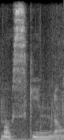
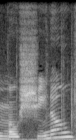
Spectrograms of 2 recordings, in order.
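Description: First: The name is pronounced the Italian way. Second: The name is read as English spelling suggests. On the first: The speaker calls it right. "it's an Italian name and it is Moschino" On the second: The speaker calls it wrong. "Some of you might say Moschino, because that's how it's spelled"

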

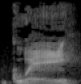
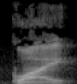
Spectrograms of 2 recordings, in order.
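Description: First: It is said with the Mandarin pronunciation. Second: It is said with the Cantonese pronunciation.

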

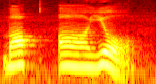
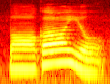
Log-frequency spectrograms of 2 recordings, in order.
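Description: First: The syllables are said separately, with a break. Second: The final consonant links smoothly into the vowel. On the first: The speaker calls it wrong. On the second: The speaker calls it right.

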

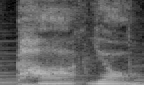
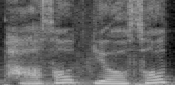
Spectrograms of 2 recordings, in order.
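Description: First: Both numbers are cut to one syllable each. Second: Both numbers are said with two syllables each. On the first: "can be shortened to ... 다, 여" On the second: "5 and 6, 다섯, 여섯"

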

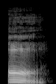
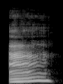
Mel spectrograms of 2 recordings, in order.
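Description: First: The vowel sounds like the e in egg. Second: The vowel does not sound like egg's e. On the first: The speaker calls it right. "The last one, eh" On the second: The speaker calls it wrong. "which of these is correct"

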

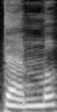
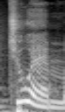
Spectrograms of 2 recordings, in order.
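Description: First: The vowel of tu is dropped entirely. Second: The vowel of tu is fully pronounced. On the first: "а «тем»" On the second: "не «тюем»"

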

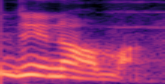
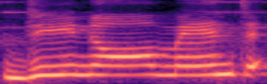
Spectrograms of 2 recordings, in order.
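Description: First: The word ends with a 'ma' sound. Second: The word ends with a 'ment' sound. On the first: The speaker calls it right. "এটার actual উচ্চারণ হচ্ছে জিনোমা" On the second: The speaker calls it wrong. "এমনি পড়তে গেলে জিনোমেন্ট এমন উচ্চারণ হয়"

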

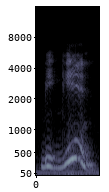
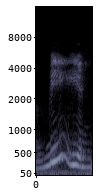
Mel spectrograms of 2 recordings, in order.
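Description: First: The stress is on the second syllable. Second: The stress is on the first syllable. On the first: The speaker calls it right. "Mình đọc là begin. Mình bỏ dấu sắc vô cái âm cuối cùng" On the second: The speaker calls it wrong. "Mình đâu có đọc là begin đâu"

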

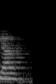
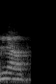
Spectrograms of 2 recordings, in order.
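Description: First: The word ends on a bare consonant. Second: The word ends with a final vowel sound. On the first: The speaker calls it wrong. "লাভ বলতে পারবো না" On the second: The speaker calls it right. "কোনো হসন্ত নেই সেজন্য লাভ বলে বলতে হবে"

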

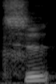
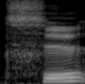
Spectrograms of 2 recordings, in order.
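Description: First: The syllable is cut short without the vowel. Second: The syllable ends with a clear u vowel.

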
